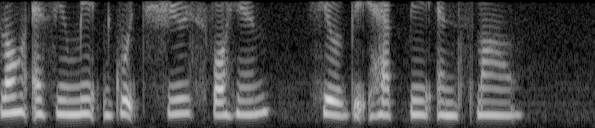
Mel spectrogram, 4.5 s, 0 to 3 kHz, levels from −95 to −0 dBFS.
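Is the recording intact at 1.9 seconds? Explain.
Yes, the speech at 1.9 seconds plays through intact, with no dropout, click, distortion or other fault at that moment.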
